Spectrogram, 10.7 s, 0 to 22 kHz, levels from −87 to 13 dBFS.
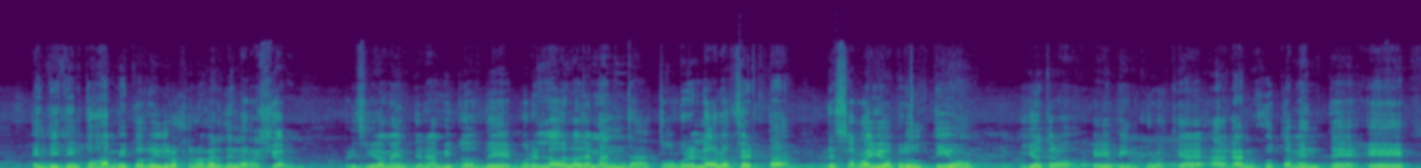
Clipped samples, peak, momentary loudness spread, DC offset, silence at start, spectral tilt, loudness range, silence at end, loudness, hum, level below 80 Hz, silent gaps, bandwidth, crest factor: under 0.1%; -4 dBFS; 7 LU; under 0.1%; 0 s; -6.5 dB/octave; 2 LU; 0 s; -18 LUFS; none; -48 dBFS; none; 14 kHz; 14 dB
